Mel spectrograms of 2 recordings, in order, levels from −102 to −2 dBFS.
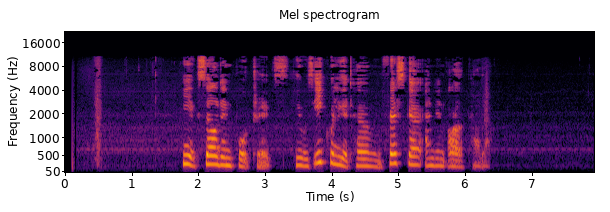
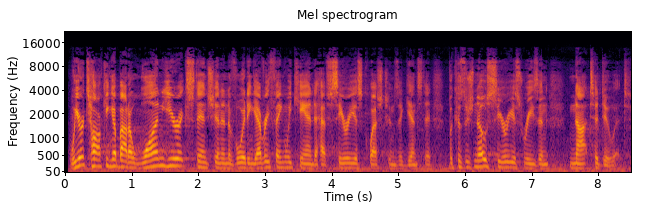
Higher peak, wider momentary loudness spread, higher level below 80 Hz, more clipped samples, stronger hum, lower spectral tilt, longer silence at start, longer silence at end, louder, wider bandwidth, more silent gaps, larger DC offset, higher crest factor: second, -10 dBFS vs -4 dBFS; first, 22 LU vs 12 LU; second, -84 dBFS vs -48 dBFS; neither; neither; about the same, -3 dB/octave vs -2.5 dB/octave; first, 0.45 s vs 0.05 s; first, 1.6 s vs 0 s; second, -29 LUFS vs -23 LUFS; second, 11.5 kHz vs 14.5 kHz; neither; neither; about the same, 20 dB vs 20 dB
